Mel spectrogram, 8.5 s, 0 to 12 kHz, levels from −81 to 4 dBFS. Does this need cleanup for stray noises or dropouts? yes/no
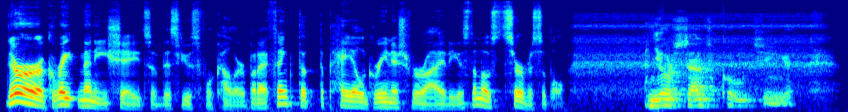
yes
